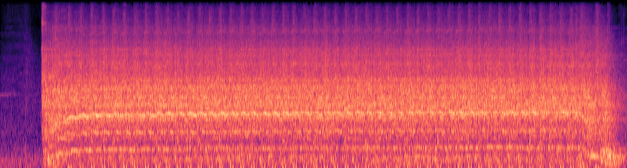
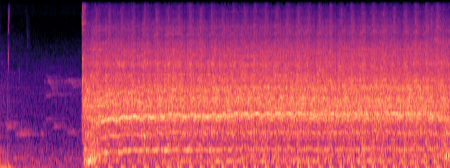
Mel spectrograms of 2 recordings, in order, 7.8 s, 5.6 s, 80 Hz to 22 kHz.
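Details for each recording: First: 13b turbo rotary engine in a replica Lamborghini build, first start with ignition timing set by guesswork: seven seconds of steady, fast cranking with an even chuffing rhythm and no firing; they think the timing is a little off. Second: Mazda 13B turbo rotary in a kit-car drift build, first start attempt, turbo oil return not yet plumbed into the sump, timing not set with a light: quick, even cranking with steady compression pulses. Sounds healthy.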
